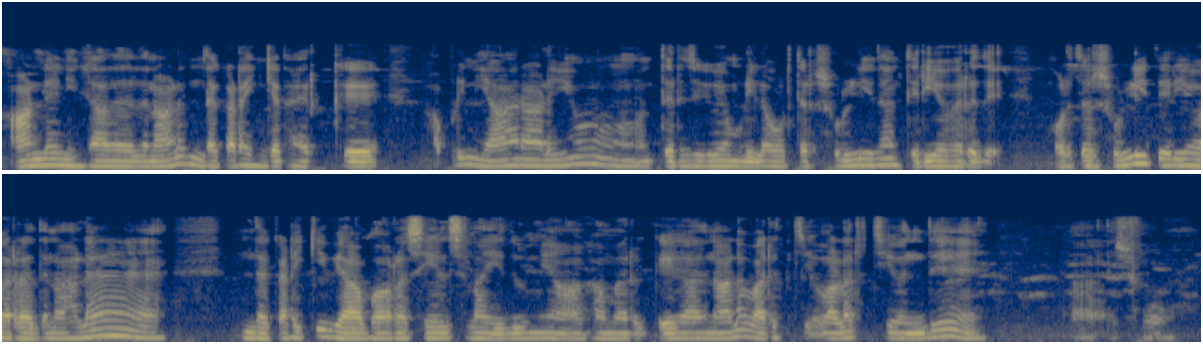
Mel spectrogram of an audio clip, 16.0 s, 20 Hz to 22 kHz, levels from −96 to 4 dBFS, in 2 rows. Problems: background conversations at intervals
